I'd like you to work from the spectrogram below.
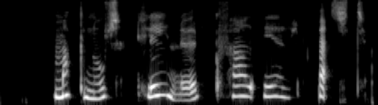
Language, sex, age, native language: Icelandic, female, 8, Icelandic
